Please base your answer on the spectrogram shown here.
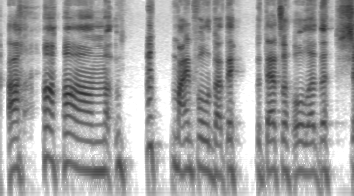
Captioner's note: laughing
